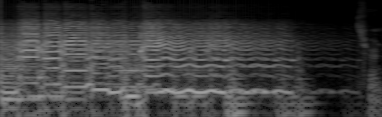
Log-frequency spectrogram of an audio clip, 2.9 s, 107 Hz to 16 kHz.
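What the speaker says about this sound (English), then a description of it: "let's go with the digital delay" Distorted electric guitar phrase through a Line 6 POD Express with a digital delay effect, bent sustained notes played loud, then the repeats trailing off after the playing stops.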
